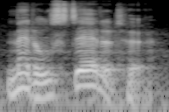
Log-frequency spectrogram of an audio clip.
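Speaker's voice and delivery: plain reading voice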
